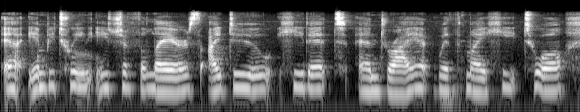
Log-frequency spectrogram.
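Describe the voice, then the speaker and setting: At a very slow pace with hardly any pauses, a woman speaks in a somewhat breathy medium-pitched voice, her intonation fairly even and her loudness very even. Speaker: card-making crafter. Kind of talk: tutorial voiceover. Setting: recorded voiceover.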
